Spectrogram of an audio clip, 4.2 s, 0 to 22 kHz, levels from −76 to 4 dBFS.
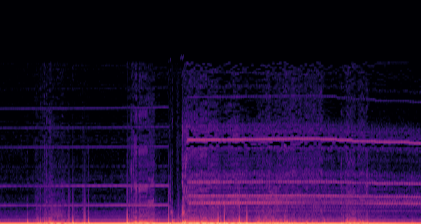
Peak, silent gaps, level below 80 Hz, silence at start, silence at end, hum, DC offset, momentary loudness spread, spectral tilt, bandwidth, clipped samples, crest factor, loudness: -4 dBFS; none; -16 dBFS; 0 s; 0 s; none; under 0.1%; 4 LU; -7 dB/octave; 9.6 kHz; under 0.1%; 10 dB; -17 LUFS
